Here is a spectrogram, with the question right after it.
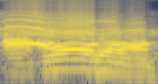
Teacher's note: En el caso de la palabra aéreo, por ejemplo, se están separando allí las vocales abiertas, generando dos hiatos.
